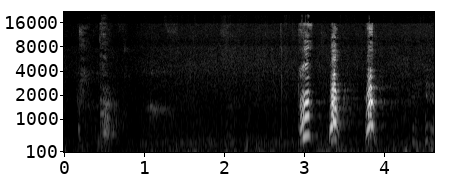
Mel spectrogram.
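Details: A Moluccan cockatoo, excited at spotting a favourite neighbour dog while out on a walk, mimics a dog, giving three loud, harsh barks in quick succession as if barking at it.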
